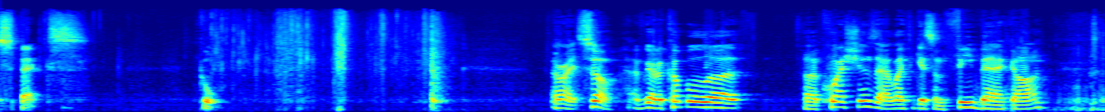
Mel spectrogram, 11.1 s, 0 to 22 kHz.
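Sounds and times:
plastic wrap crinkling: 2.0 - 4.6.

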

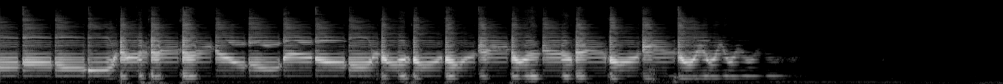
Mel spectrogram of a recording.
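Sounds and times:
jaw harp twanging: 0.0 - 7.8.

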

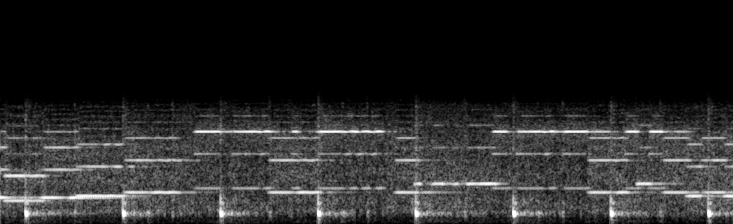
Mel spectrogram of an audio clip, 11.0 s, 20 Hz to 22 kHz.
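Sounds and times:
electronic keyboard melody: 0.0 - 11.0
percussive beat: 0.3 - 1.2, 1.8 - 11.0.

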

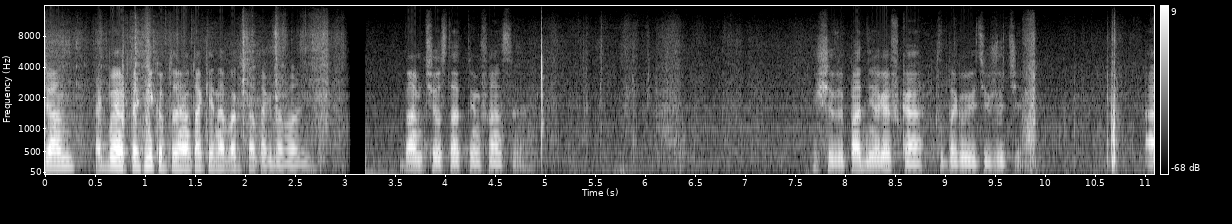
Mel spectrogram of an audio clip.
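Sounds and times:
person speaking: 0.0 - 2.9
faint outdoor background noise: 0.0 - 11.0.

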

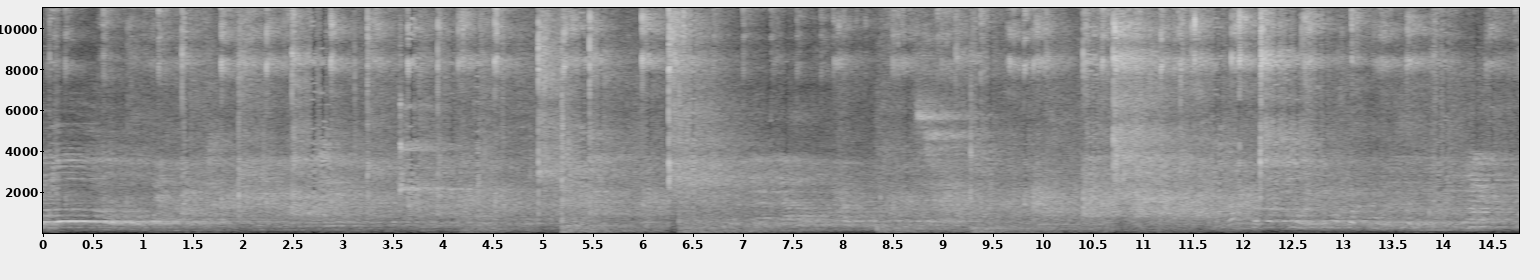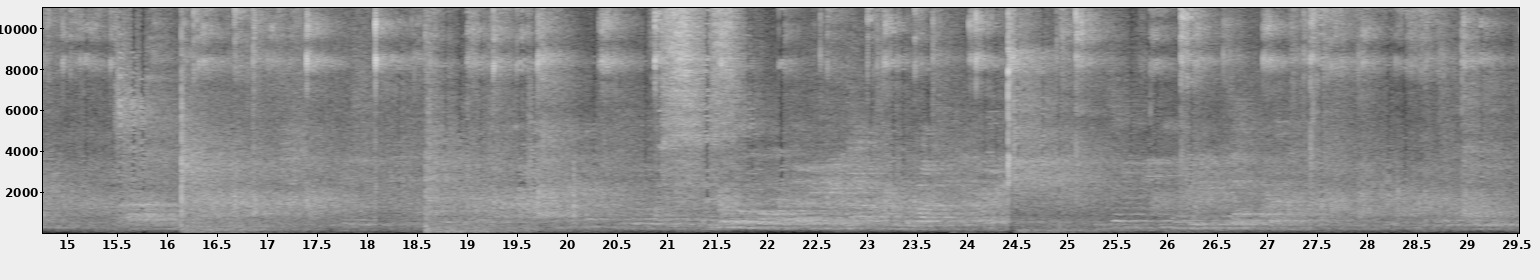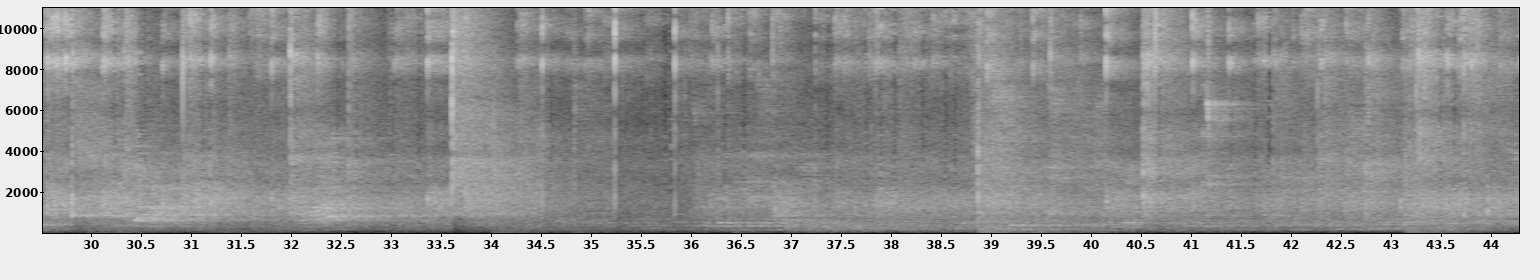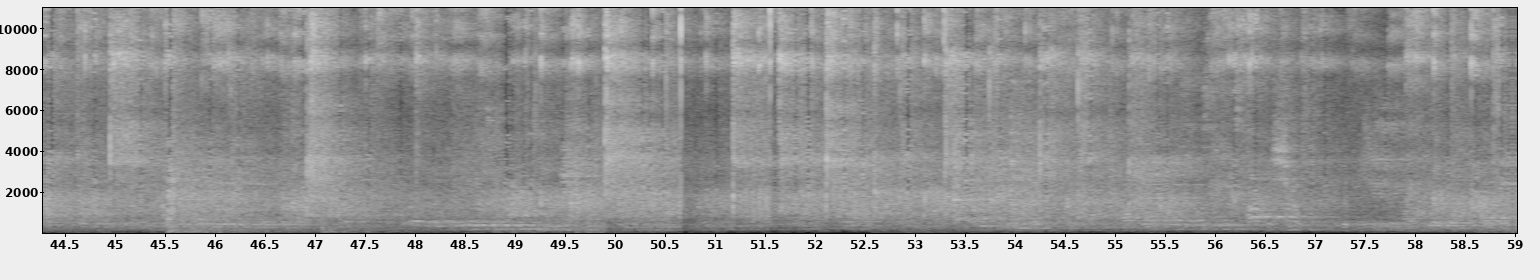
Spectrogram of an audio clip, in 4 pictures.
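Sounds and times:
people talking: 0.0 - 59.0.

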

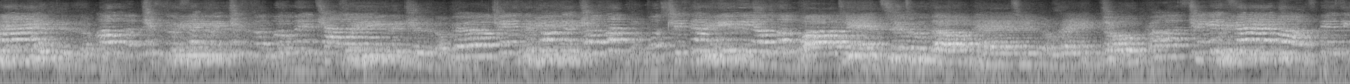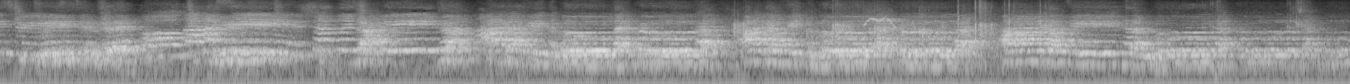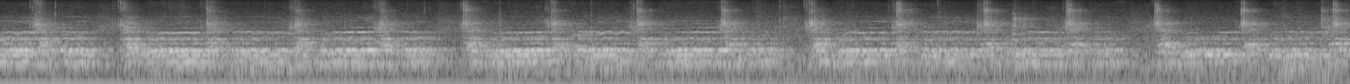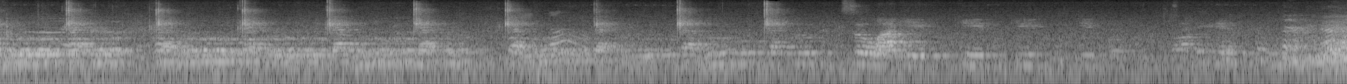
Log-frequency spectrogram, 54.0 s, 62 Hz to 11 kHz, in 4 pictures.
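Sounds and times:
choir singing a cappella: 0.0 - 53.9
clicking beat: 26.4 - 45.8, 46.4 - 48.5.

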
